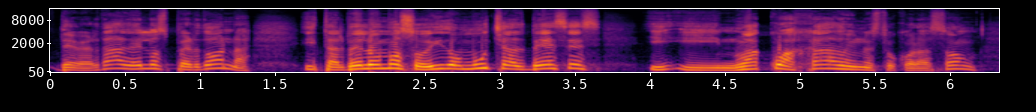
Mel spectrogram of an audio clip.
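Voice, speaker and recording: A man preaching a sermon, his fairly high voice rising and falling in wide, lively swings. He stops often to ask the congregation whether they agree. The sound is dry and close, with little room echo. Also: moderate pace. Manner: emphatic preaching, often asks listeners "¿verdad?"; retells a Bible parable and comments on each part.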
